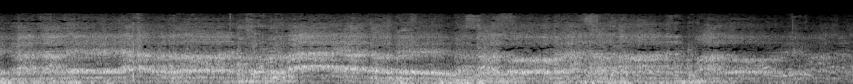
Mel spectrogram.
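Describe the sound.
Gorgor army soldiers shouting and bellowing threats together during training, a loud, unbroken mass of hoarse voices that drops off slightly near the end.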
